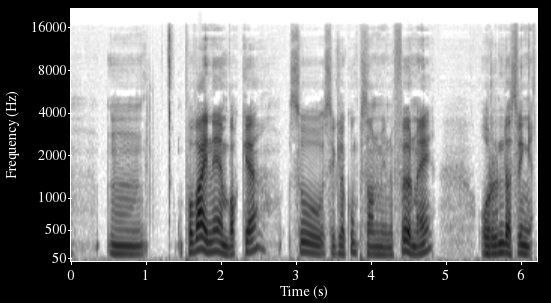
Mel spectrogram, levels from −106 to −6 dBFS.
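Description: No technical faults can be heard anywhere in this speech recording. Nothing in it breaks up, drops out or distorts.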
